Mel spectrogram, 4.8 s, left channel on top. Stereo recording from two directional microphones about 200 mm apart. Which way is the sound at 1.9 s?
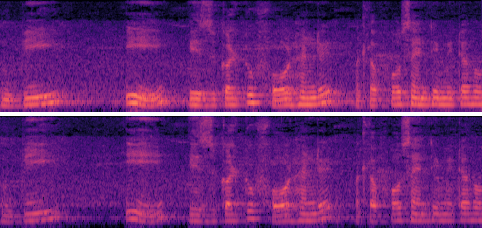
35° right (ahead or behind).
